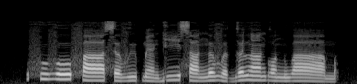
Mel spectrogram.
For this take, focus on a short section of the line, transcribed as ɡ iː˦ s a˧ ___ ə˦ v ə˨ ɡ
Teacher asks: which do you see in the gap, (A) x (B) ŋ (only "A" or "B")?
B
